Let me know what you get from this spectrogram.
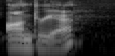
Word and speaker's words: Andrea: So my full name's actually Andrea.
